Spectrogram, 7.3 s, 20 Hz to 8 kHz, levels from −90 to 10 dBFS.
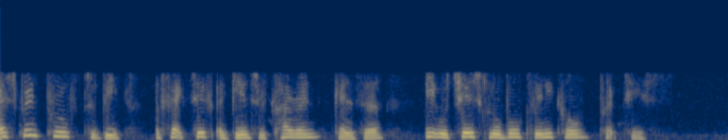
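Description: No technical faults are present in this speech recording, which carries the narrowband character of the AMR narrowband mobile codec running at 12.2 kbps, with its light coding texture and nothing above about 3.8 kHz.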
